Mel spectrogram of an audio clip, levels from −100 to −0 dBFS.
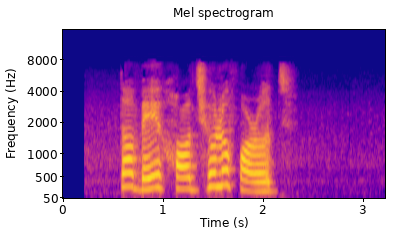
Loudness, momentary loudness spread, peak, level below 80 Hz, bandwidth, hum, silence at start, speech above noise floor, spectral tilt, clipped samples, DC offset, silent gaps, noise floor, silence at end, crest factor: -14 LUFS; 5 LU; -2 dBFS; -62 dBFS; 7.6 kHz; none; 0.6 s; 47 dB; -4 dB/octave; under 0.1%; under 0.1%; none; -60 dBFS; 1 s; 14 dB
